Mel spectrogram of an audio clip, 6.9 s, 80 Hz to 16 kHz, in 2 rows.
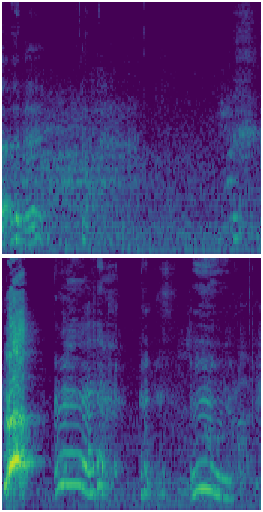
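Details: Adult woman's hiccup, heard with a 19-month-old child: a single sharp, sudden hiccup followed by laughter and playful vocal sounds.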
